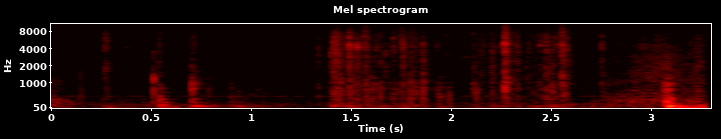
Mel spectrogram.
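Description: A deck of playing cards is shuffled up close in a quiet room, giving a few soft riffling, crinkly bursts with short pauses between them and a sharper snap of cards near the end.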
